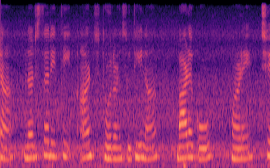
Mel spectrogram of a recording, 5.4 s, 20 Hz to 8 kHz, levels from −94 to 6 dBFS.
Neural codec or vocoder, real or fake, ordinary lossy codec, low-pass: none; real; none; 7.2 kHz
